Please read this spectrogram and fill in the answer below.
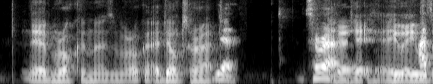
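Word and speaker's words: Adel Taarabt: Tavat or something like that. Having a mind blank. Anyway, he was the winger for. Yeah, Moroccan. Is it Moroccan? Adel Tarat.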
